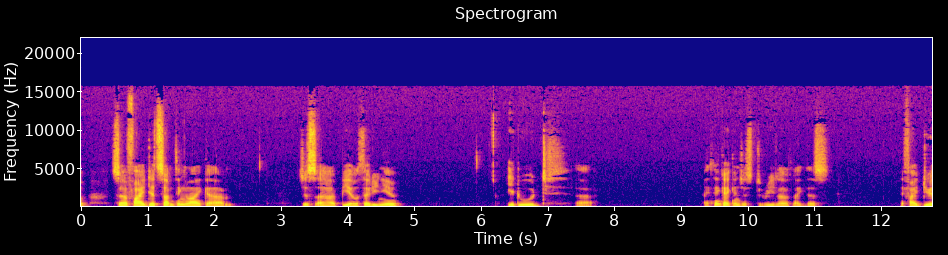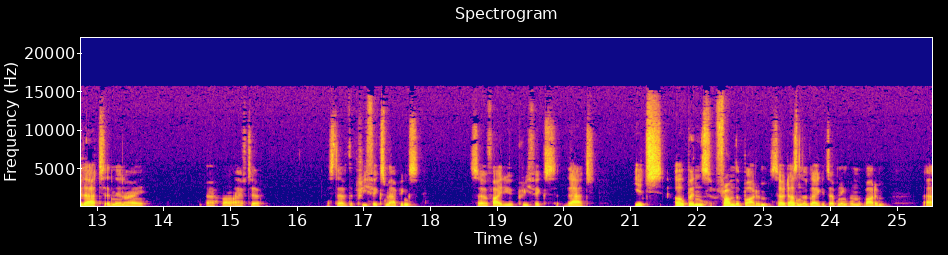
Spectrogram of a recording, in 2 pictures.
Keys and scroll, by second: 1.3-3.9 typing, 3.2 Escape, 4.0 Return, 4.7 super+3, 9.9 space, 9.9 shift+r, 13.9 shift+', 15.1 ;, 16.2 Escape, 18.8-19.6 typing.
